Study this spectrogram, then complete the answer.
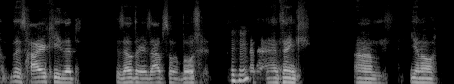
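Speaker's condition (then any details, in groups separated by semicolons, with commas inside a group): Cerebral palsy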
